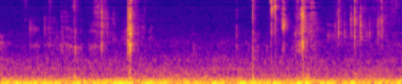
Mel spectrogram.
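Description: Short scattered clicks and scratches of a metal hook weeding tool picking unwanted adhesive vinyl off its backing sheet, over a low steady hum.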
